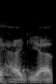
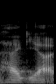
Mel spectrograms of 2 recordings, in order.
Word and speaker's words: Haggai: I would invite you to turn to the book of Haggai, which I grew up calling Haggai, and that's okay if you say Haggai, that's so much easier for me, but after extensive research this week, I saw Haggai much more often than Haggai, so there is a Hebrew pronunciation that I won't attempt for once that is not like either of those, but it's an important book.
